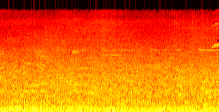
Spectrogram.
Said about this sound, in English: Now, I'm just walking past a school and their kids are all getting picked up right now.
